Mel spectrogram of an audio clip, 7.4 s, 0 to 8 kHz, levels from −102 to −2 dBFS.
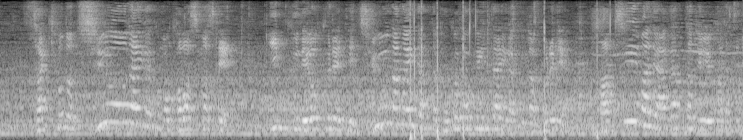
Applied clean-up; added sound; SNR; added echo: none; Fart; 10 dB; reverberation time 0.4 s.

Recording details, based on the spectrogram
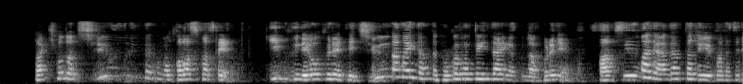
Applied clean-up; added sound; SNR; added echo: neural mask model DeepFilterNet 3.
